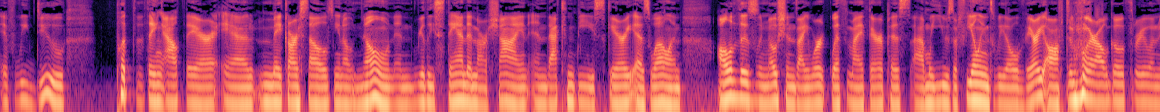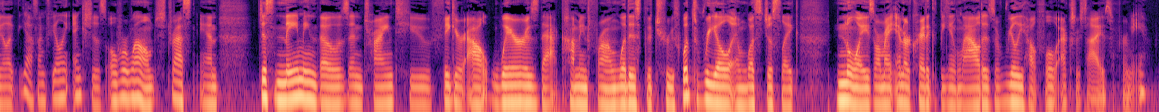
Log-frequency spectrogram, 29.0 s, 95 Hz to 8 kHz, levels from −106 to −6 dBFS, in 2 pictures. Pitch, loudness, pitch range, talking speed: 135 Hz, -24 LUFS, 130-145 Hz, 200 wpm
